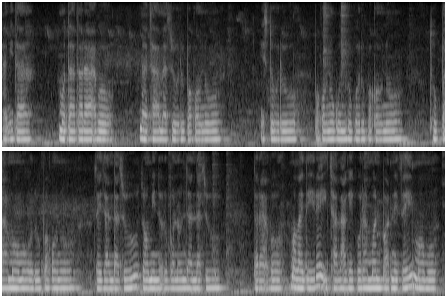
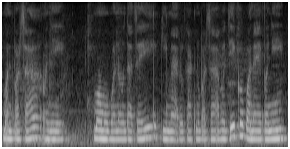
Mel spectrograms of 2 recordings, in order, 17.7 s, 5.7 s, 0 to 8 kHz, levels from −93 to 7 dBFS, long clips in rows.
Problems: background sounds at intervals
